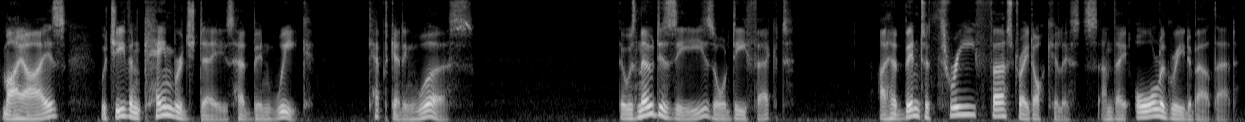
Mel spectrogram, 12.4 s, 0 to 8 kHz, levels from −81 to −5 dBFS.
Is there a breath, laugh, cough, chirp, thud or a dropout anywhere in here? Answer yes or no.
no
